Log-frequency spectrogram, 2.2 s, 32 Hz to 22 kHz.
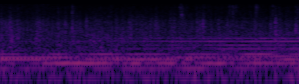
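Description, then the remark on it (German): Steady rain patters on the roof of a bus loaded with suitcases and bags tied under a tarpaulin, in a Hamburg summer on 16 August 1960, a dense, continuous drumming of drops with a low droning hum underneath, no voices. “Zum Glück, denn es regnet.”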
